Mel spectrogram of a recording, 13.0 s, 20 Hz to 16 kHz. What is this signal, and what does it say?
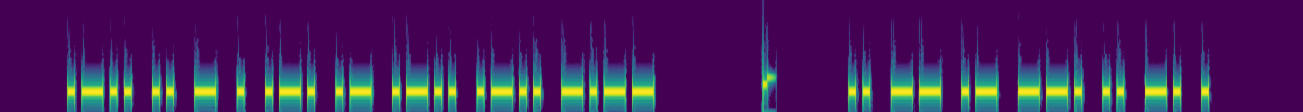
Morse code, heard as a keyed tone, about 17 wpm, 700 Hz. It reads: LITERALLY IMAGINE
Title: Sentences from Top 1400 Words - New Word Drill - 17wpm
